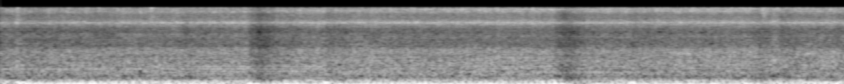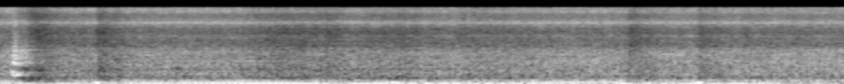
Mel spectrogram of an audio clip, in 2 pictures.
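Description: Steady low rumble of a moving road vehicle heard from inside its cabin: engine and tyre noise on the road. A brief thin squeak comes through about four seconds in.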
